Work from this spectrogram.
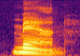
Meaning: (noun) 1. An adult male human 2. An adult male human.: All human males collectively: mankind
- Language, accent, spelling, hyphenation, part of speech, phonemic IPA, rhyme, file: English, US, man, man, noun / interjection / pronoun / verb / proper noun, /ˈmæn/, -æn, En-us-man.ogg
